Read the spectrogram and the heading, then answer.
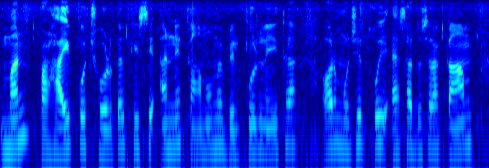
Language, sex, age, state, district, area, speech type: Hindi, male, 30-45, Uttar Pradesh, Sonbhadra, rural, spontaneous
